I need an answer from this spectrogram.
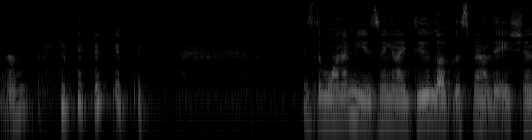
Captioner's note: chuckles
